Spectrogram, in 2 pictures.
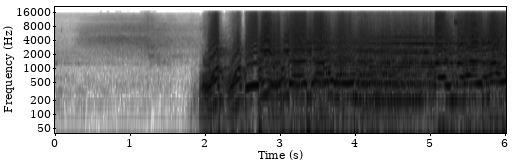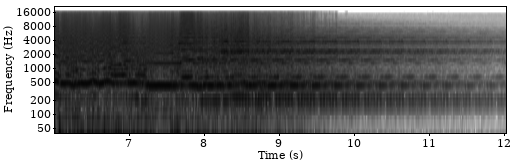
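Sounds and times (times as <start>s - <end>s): man reciting with heavy echo: 1.8s - 12.0s.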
